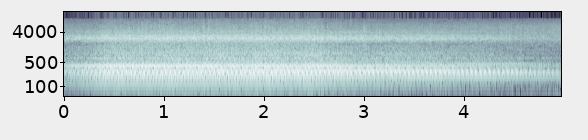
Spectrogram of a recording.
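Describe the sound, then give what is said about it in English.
A car engine runs steadily with a low, pulsing drone, rising slightly as the driver, who has just jumped into the car, pulls away, and fading a little toward the end. No voices are heard. “What Sam told me made me hang up the phone fast, jump into my car.”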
